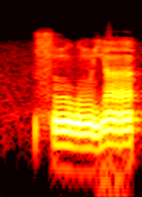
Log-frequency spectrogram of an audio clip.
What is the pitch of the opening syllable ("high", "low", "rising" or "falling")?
low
